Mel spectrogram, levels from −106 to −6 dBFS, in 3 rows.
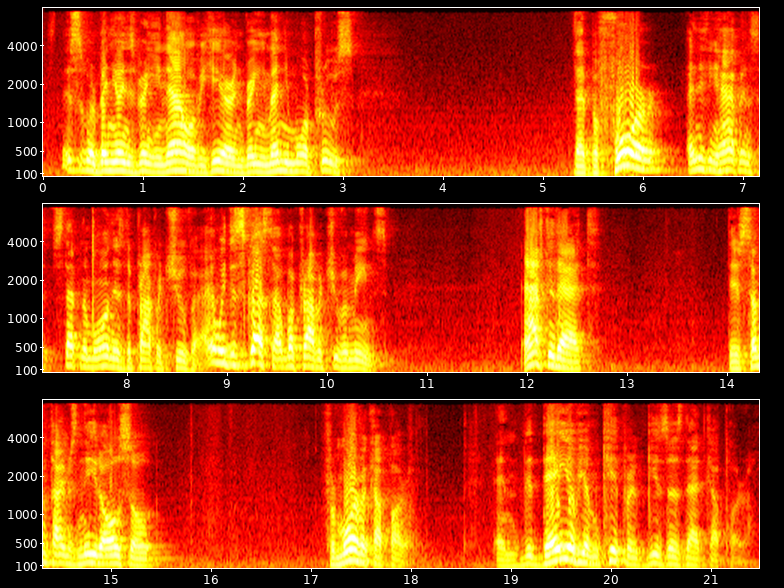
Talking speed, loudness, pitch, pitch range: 155 wpm, -14 LUFS, 140 Hz, 125-160 Hz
